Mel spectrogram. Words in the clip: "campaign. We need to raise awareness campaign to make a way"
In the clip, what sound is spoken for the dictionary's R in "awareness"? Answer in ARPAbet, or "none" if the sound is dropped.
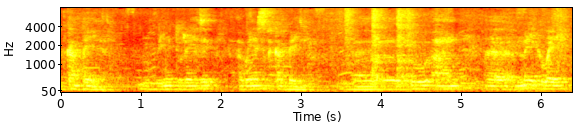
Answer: W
